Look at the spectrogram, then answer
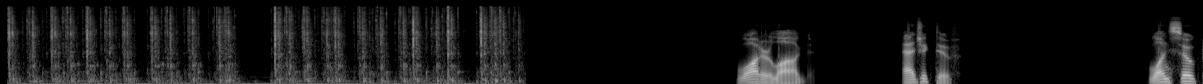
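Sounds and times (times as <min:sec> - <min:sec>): manual typewriter typing: 0:00.1 - 0:05.3.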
